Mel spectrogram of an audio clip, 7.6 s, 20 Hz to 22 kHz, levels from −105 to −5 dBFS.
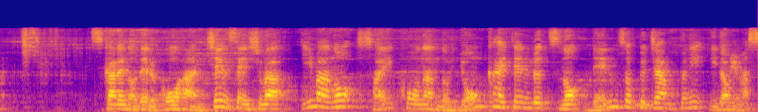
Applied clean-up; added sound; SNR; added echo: neural separator model SepFormer DNS4.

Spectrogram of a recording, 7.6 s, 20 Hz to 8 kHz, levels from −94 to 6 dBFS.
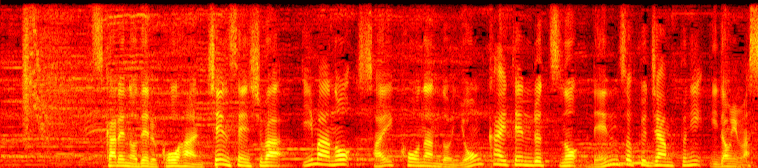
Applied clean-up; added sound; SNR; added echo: none; none; none; none.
